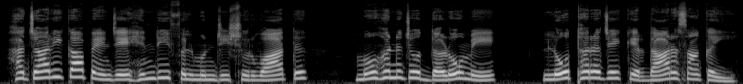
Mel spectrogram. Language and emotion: Sindhi, neutral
